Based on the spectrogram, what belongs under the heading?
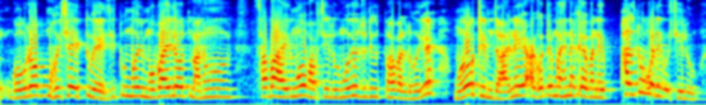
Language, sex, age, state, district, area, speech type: Assamese, female, 30-45, Assam, Barpeta, rural, spontaneous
